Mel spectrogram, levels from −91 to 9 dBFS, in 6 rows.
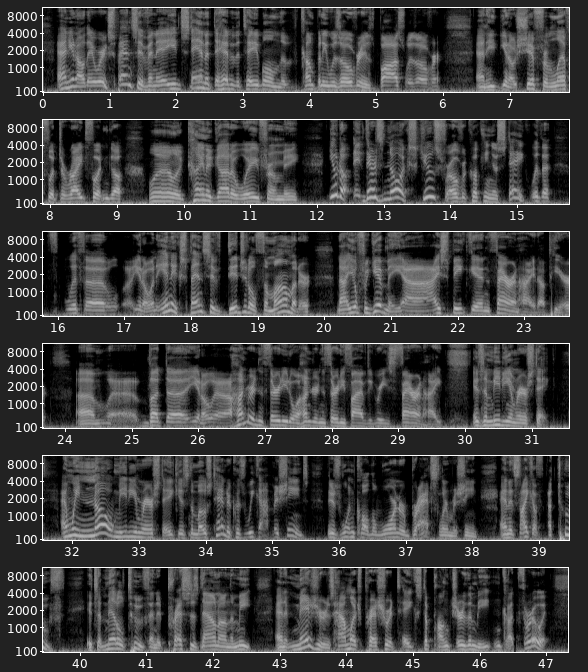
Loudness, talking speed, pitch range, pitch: -28 LUFS, 180 wpm, 130-180 Hz, 155 Hz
